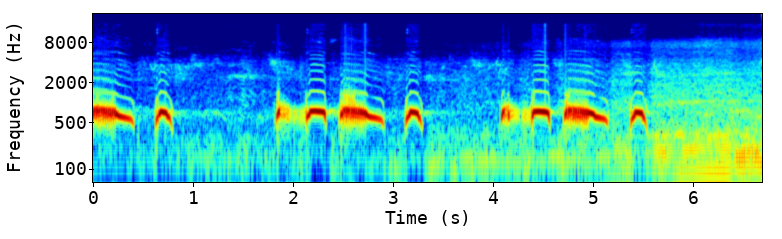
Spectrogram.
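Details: Spotted dove cooing as a trapping decoy. Three rhythmic phrases of arched hoots and a drawn-out falling croon. A rustling, clattering noise starts near the end.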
